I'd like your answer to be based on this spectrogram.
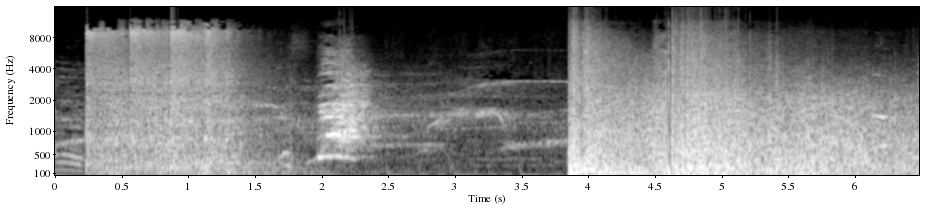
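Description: News footage of an Iranian attack on Jenin: loud bursts of explosions and gunfire, a sharp blast near the start, a quieter lull with a brief crack, then a sustained heavy roar of fire to the end.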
